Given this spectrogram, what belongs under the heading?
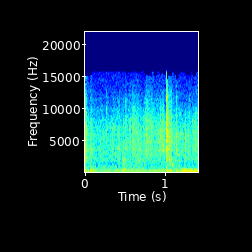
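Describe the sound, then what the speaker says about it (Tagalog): Birds calling beside a creek, a brief soft cooing call and a few faint chirps heard over the gentle background wash of flowing water. "mayroon pang huni ng mga ibon"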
